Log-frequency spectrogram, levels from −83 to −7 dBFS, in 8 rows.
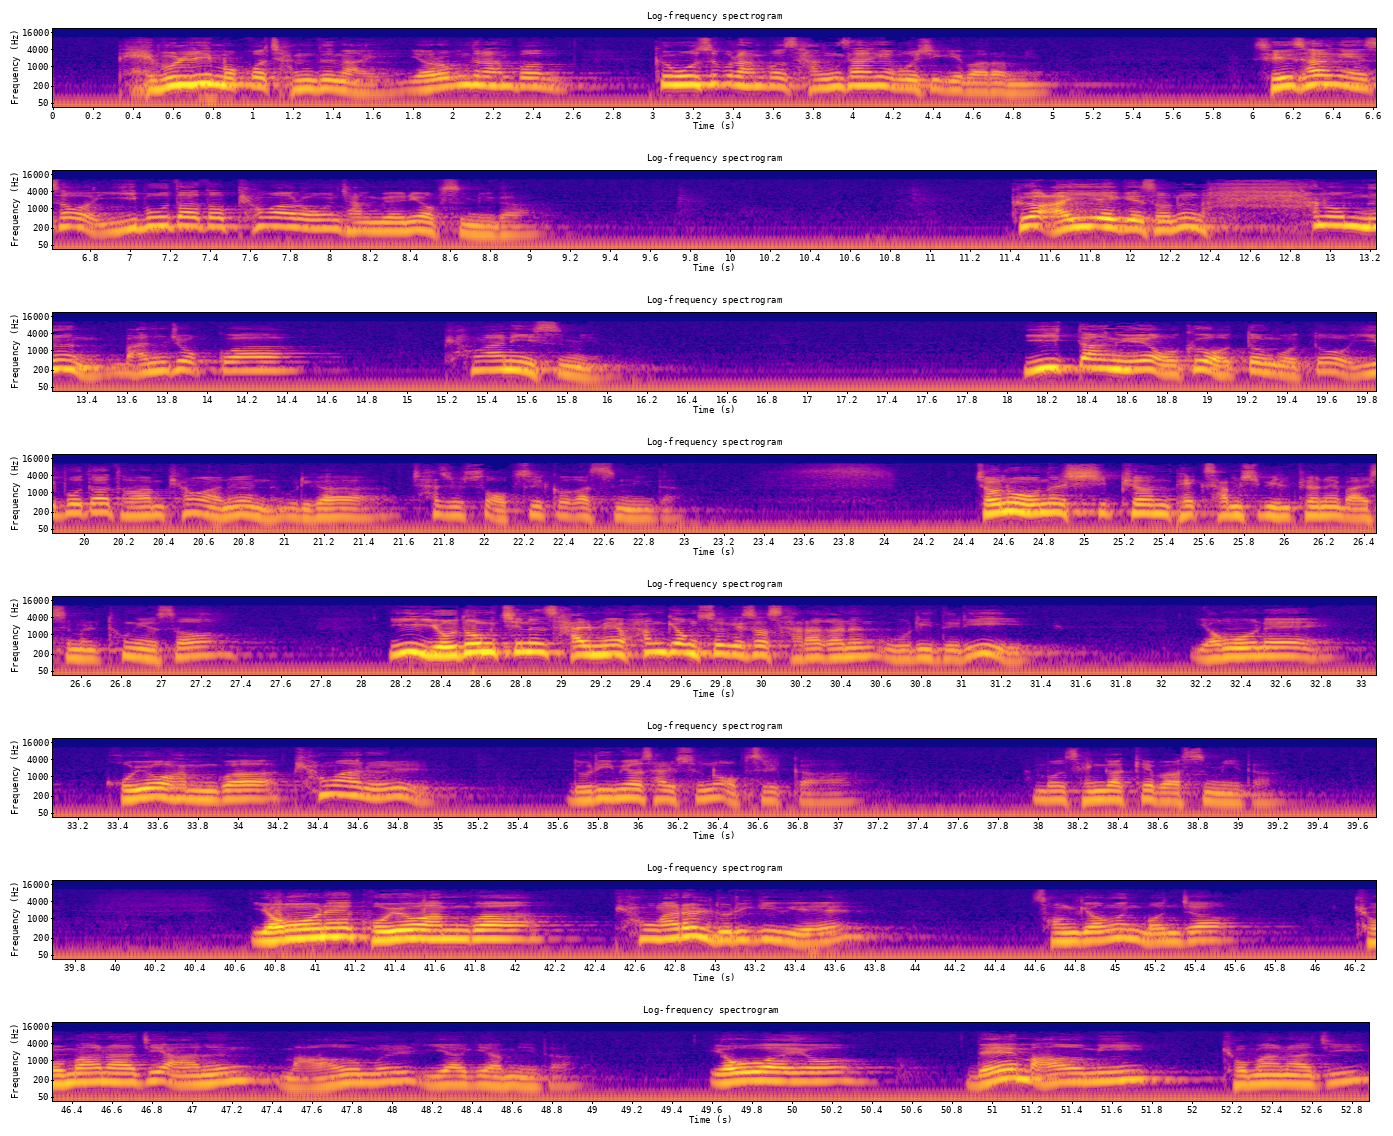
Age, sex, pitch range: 40-59, male, 145-205 Hz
